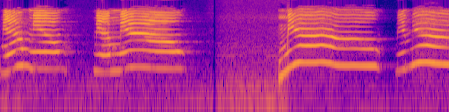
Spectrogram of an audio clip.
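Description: A child imitating a cat: three drawn-out meows, each rising at the start and then held for most of a second.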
